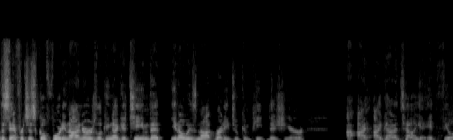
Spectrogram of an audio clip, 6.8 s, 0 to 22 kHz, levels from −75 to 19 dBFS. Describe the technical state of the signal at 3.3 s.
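At 3.3 s there is zipper noise, from 2.88 to 3.69 s: a roughly 15 dB fade applied in unsmoothed steps, about 30 per second, ticking steadily only while the level moves, unlike random crackle.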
